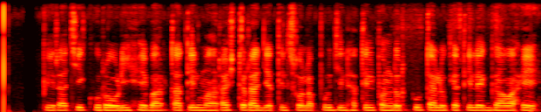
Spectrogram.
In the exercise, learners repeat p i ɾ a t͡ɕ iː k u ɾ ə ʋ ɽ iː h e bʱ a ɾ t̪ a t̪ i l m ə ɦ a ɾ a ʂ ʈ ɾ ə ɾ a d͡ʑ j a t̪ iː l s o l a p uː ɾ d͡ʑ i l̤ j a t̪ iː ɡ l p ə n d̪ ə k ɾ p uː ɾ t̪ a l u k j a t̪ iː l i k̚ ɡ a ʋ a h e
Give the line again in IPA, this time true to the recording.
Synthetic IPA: p i ɾ a t͡ɕ iː k u ɾ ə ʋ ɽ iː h e bʱ a ɾ t̪ a t̪ iː l m ə ɦ a ɾ a ʂ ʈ ɾ ə ɾ a d͡ʑ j a t̪ iː l s o l a p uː ɾ d͡ʑ i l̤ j a t̪ iː l p ə n d̪ ə ɾ p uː ɾ t̪ a l u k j a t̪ iː l e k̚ ɡ a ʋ a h e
